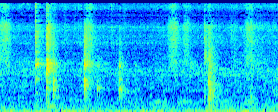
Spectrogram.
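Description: Kitchen cookware and utensils clinking and knocking: about five short, sharp clinks spaced irregularly, as pots, a spoon and a knife are handled.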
